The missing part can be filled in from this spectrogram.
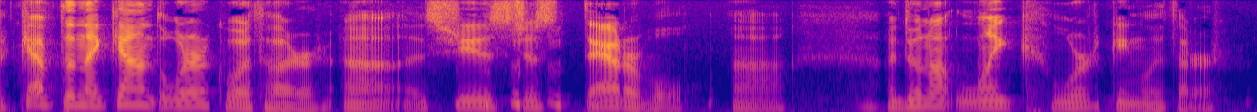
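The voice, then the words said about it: Deliberately bad Russian accent. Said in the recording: “That's my terrible Russian accent.”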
